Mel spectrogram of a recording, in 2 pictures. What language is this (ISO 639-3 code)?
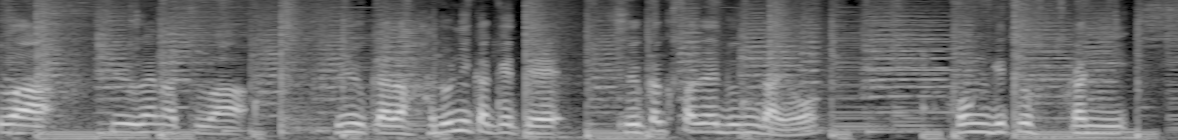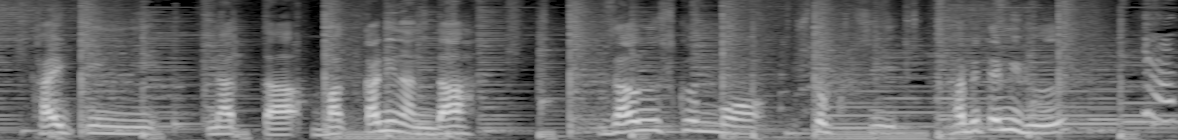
jpn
